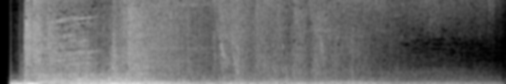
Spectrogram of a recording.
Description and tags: Doctor Strange Magic Circle Shield Sound Effect made from FL software copying the ones from the marvel movies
